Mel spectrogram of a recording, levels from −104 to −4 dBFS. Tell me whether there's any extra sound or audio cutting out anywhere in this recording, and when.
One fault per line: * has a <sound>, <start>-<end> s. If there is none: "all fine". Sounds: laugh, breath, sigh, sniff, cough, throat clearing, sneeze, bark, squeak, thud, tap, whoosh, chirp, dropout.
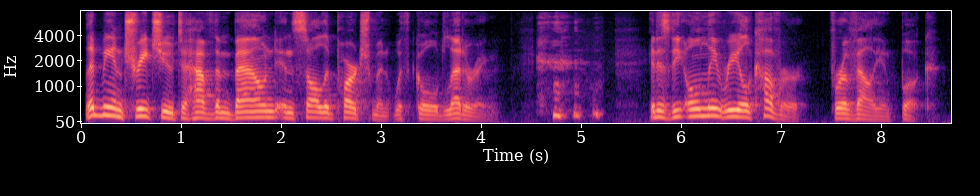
* has a laugh, 4.6-5.2 s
